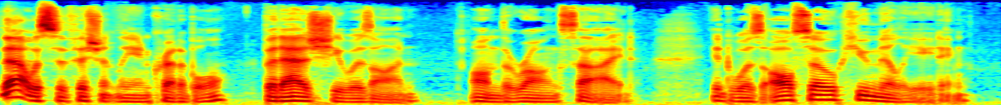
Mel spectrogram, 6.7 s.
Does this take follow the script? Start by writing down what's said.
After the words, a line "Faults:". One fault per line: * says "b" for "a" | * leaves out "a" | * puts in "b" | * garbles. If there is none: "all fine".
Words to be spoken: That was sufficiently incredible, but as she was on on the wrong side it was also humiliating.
That was sufficiently incredible, but as she was on on the wrong side it was also humiliating.
Faults:
all fine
